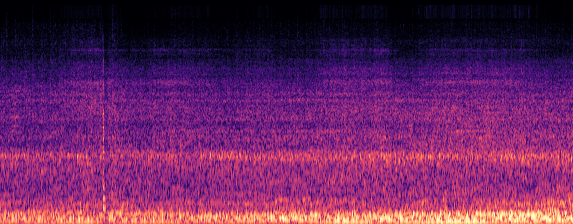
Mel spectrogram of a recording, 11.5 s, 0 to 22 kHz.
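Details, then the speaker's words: 2003 Ford F-350 7.3L Powerstroke turbo diesel, 93K miles, idling: steady low clatter with faint metallic rattle from loose chrome cap on muffler; pushing on it stops rattle, clamp needs tightening. "There's a slight rattle that you can hear and it's annoying and I'll get it taken care of. I noticed it and it's the the chrome cap on top of the muffler."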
